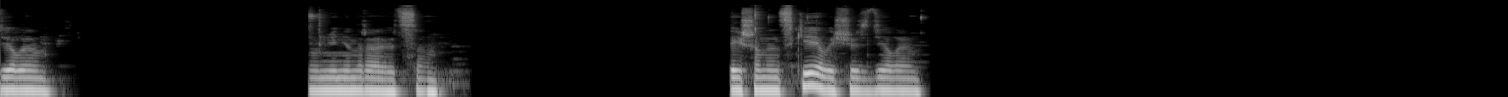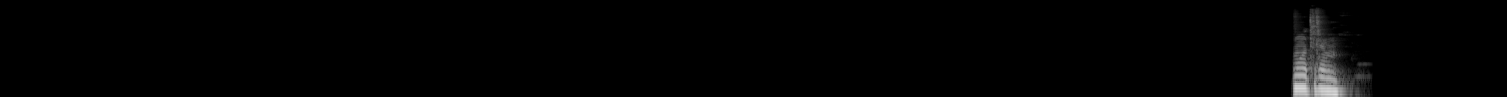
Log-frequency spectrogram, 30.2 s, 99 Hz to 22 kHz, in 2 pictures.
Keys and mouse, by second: 1.6 click, 2.1 Tab, 2.9 q, 5.0 ctrl+a, 7.6 shift+middle click, 7.9-9.1 middle drag, 9.5 click, 10.1 middle click, 10.4 shift+middle click, 11.3 Tab, 11.9 click, 13.0 shift+click, 13.2 shift+click, 14.4 ctrl+b, 23.0 shift+click, 23.4 Tab, 24.0-25.7 middle drag, 26.1 shift+middle click, 27.8 click, 28.9 click.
